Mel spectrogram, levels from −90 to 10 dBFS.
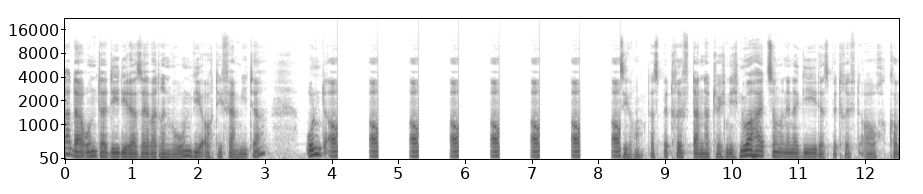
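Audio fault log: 4.09–8.33 s, stutter with silent gaps. The same short burst of about 0.13 s repeats 7 times. Each burst is followed by about 0.48 s of dead digital silence. The cycle repeats every 0.61 s. The even pace gives a mechanical, halting sound. The likely cause is a stalled player or stream that replayed its last fragment at each retry, then ran dry. The audio that belonged in this span is missing.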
